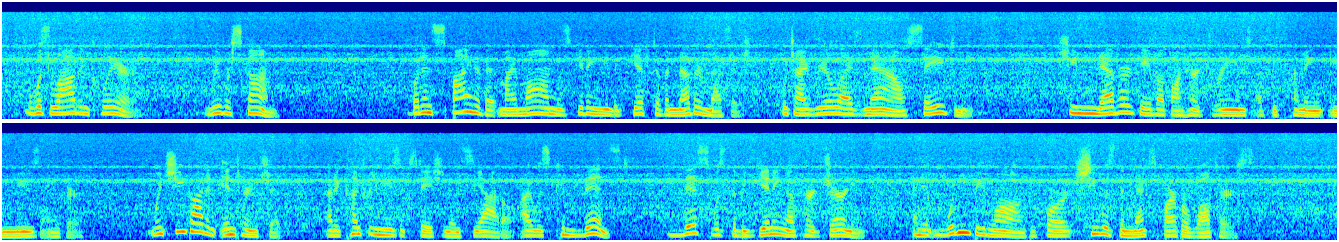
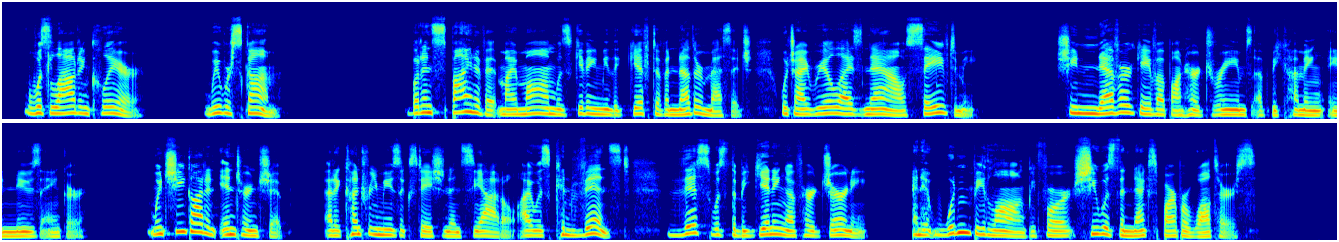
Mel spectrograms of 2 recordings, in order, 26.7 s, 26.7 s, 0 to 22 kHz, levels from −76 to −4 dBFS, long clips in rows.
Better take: second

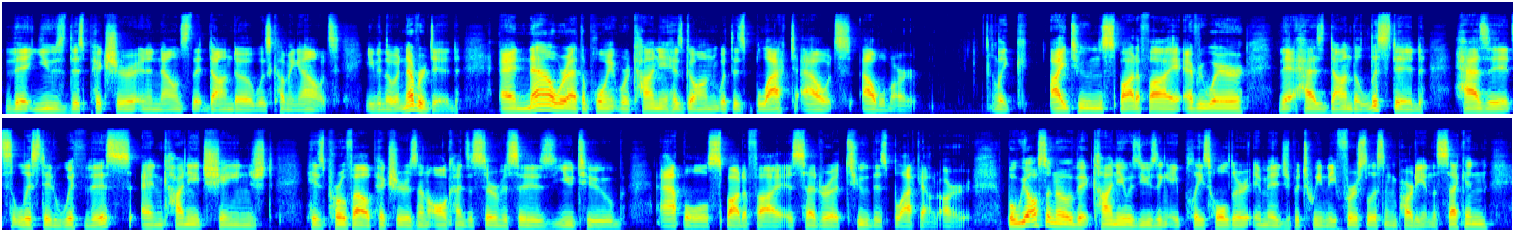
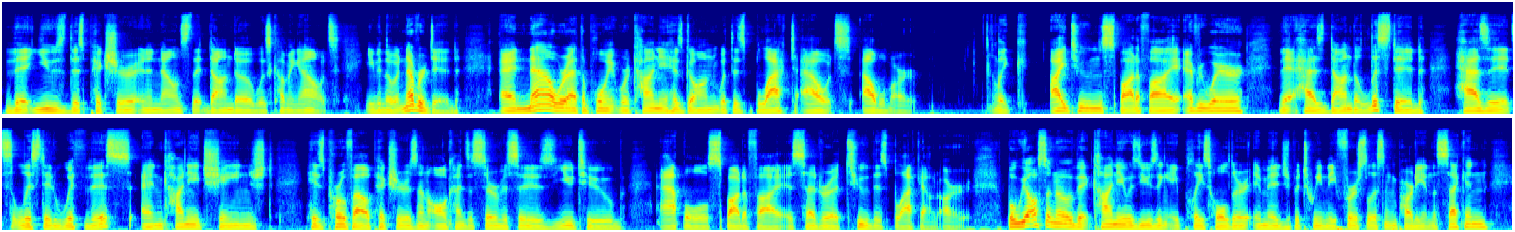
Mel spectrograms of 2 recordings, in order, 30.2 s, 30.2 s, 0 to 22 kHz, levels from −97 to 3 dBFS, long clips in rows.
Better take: second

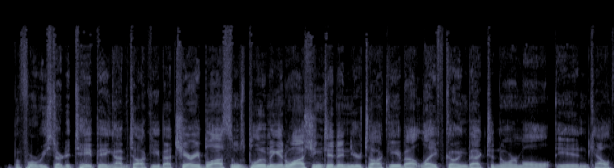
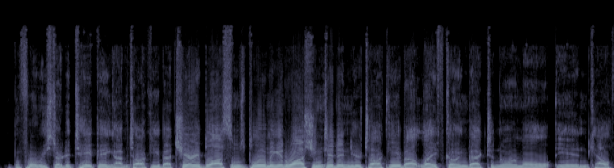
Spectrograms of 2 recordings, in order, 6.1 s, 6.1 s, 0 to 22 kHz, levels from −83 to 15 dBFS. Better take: first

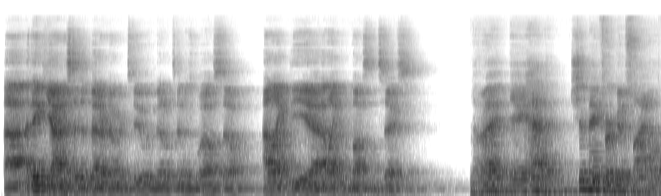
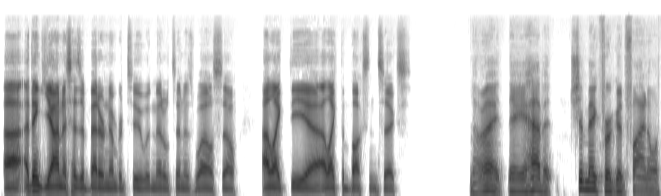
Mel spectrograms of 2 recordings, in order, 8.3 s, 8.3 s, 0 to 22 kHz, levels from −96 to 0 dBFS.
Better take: second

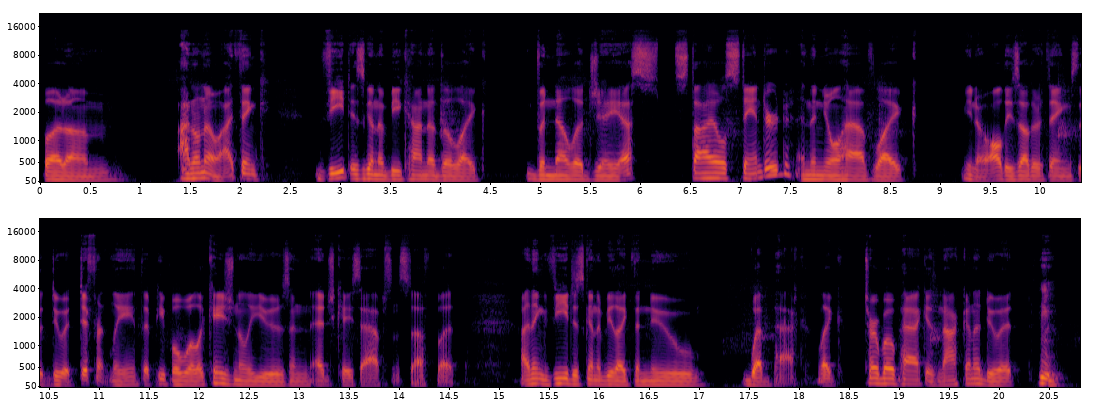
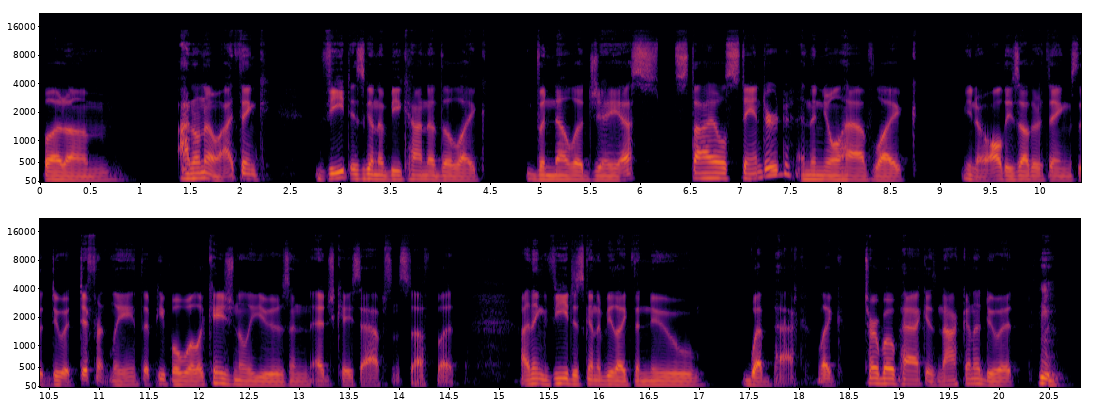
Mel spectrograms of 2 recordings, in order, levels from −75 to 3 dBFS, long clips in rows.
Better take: second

